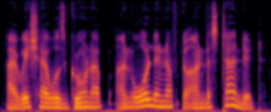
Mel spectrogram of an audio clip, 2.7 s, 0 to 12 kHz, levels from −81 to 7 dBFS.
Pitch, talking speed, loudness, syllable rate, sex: 150 Hz, 265 wpm, -16 LUFS, 6.0 syllables/s, male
